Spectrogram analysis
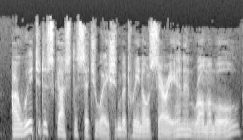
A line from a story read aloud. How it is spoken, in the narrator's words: Leia asked, her tone diplomatic and soothing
